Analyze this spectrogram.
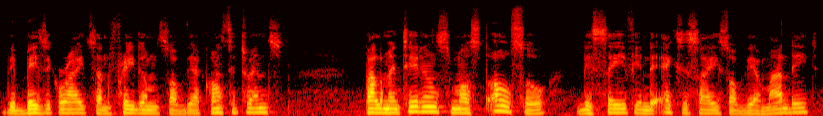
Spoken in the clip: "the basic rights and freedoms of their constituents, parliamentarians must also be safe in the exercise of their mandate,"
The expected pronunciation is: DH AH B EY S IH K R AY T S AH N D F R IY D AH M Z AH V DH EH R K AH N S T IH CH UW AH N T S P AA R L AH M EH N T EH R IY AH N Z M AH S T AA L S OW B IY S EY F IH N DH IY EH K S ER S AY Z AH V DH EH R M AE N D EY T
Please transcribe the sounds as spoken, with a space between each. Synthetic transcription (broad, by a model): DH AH B EY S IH K R AY T S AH N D F R IY D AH M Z AH V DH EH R K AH N S T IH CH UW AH N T S P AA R L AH M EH N T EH R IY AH N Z M AH S T AA L S OW B IY S EY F IH N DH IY EH K S ER S AY Z AH V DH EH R M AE N D EY T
